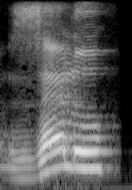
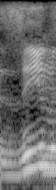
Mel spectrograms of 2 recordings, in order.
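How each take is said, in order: First: The vowel after the z is 'a'. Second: The vowel after the z is 'i'. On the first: The speaker calls it right. "Nah, zalu" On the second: The speaker calls it wrong. "Bukan zilu"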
